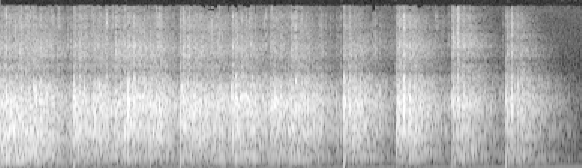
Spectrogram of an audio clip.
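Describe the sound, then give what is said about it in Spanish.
Applause from a church audience, given to the Lord: a dense wash of many hands clapping, fairly loud and steady, with a few sharper claps standing out before it fades at the end. “Dele el aplauso si se lo va a dar al Señor, por favor.”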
